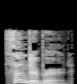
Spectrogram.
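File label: "thunderbird", British English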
